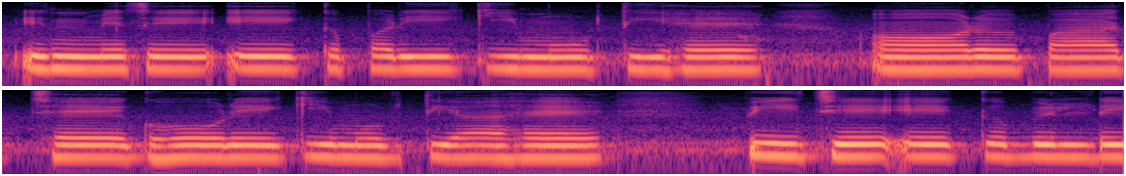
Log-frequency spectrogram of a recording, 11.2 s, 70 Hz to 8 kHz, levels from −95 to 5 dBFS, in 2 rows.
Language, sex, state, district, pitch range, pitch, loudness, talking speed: Hindi, female, Uttar Pradesh, Gorakhpur, 175-185 Hz, 180 Hz, -18 LUFS, 95 wpm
